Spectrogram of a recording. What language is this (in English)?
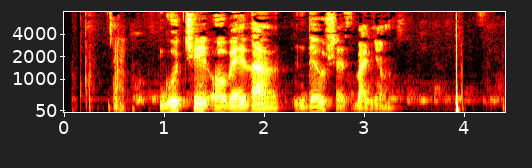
Basque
